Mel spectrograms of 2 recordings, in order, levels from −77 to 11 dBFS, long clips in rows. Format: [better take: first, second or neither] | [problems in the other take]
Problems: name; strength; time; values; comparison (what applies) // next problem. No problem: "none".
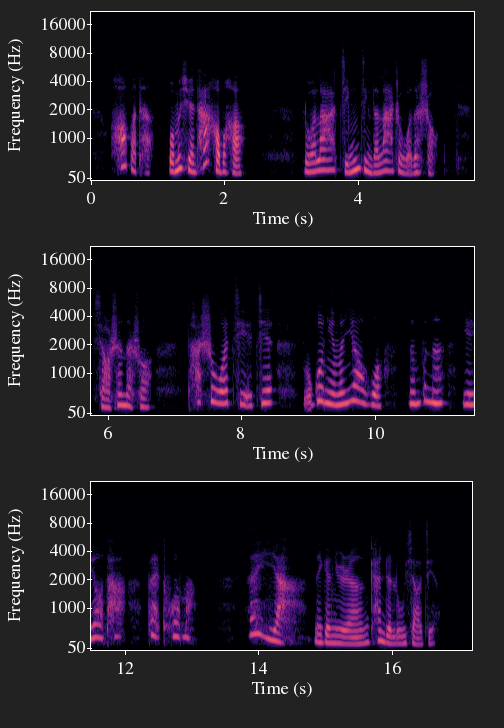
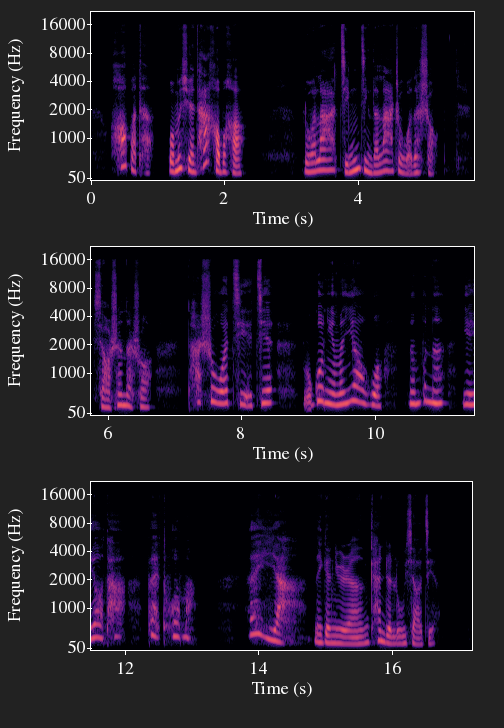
second | muffled; slightly; fading above 2.5 kHz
